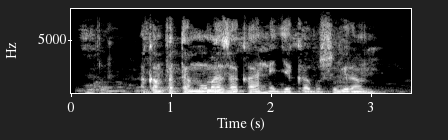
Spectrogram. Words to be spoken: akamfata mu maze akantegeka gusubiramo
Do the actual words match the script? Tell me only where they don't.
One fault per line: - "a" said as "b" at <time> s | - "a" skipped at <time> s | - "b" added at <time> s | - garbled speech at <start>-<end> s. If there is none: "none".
none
